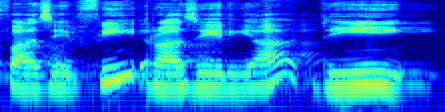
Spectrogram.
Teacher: را کو باریک پڑھتے ہوئے یا مدہ کی ادائیگی کریں گے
